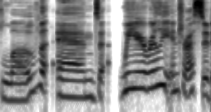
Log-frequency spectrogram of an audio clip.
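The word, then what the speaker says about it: LOVB: Yeah, we aim to be a little bit different at Love or League One volleyball pronounced love.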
